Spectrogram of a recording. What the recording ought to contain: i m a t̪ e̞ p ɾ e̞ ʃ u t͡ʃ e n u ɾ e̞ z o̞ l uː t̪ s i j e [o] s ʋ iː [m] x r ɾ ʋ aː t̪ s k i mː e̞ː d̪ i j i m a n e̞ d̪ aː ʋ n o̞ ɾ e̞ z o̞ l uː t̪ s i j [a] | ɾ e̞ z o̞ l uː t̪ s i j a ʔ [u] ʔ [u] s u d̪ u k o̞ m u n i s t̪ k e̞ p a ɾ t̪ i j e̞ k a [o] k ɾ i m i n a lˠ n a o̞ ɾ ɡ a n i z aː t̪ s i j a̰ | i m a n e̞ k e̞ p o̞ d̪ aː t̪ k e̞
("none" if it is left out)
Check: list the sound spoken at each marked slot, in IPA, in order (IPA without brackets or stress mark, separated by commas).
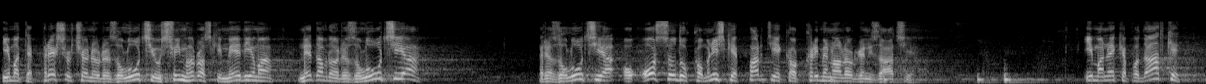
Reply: u, m, a, o, o, o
